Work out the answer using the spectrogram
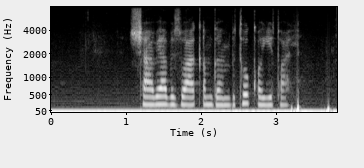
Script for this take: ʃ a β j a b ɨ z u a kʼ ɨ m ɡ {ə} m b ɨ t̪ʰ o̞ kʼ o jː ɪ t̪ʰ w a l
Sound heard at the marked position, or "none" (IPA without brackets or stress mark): ə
